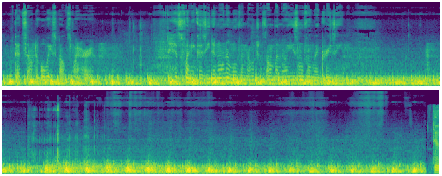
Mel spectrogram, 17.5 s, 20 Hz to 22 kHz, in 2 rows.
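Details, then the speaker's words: Male fetus's heartbeat on a fetal monitor during a 30-minute monitoring session: rapid, regular whooshing thumps at about 145 beats a minute, strong and normal-sounding. "you can hear his heartbeat it's good it's strong"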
